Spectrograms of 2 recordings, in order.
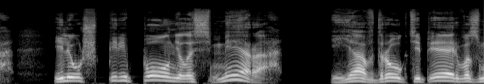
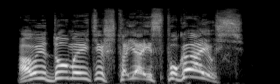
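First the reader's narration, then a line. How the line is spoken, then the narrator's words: Bold, breathless agitated cry. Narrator (Russian): вскрикнул я дерзко и гордо, не взвидев света от своей горячки, задыхаясь от волнения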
